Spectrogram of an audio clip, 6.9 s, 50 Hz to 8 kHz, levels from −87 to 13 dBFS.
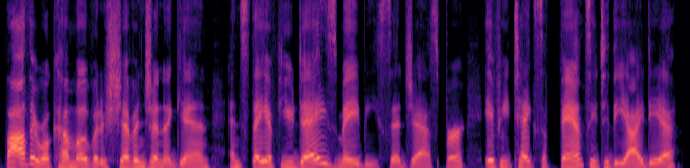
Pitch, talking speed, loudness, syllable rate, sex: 190 Hz, 200 wpm, -21 LUFS, 5.5 syllables/s, female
